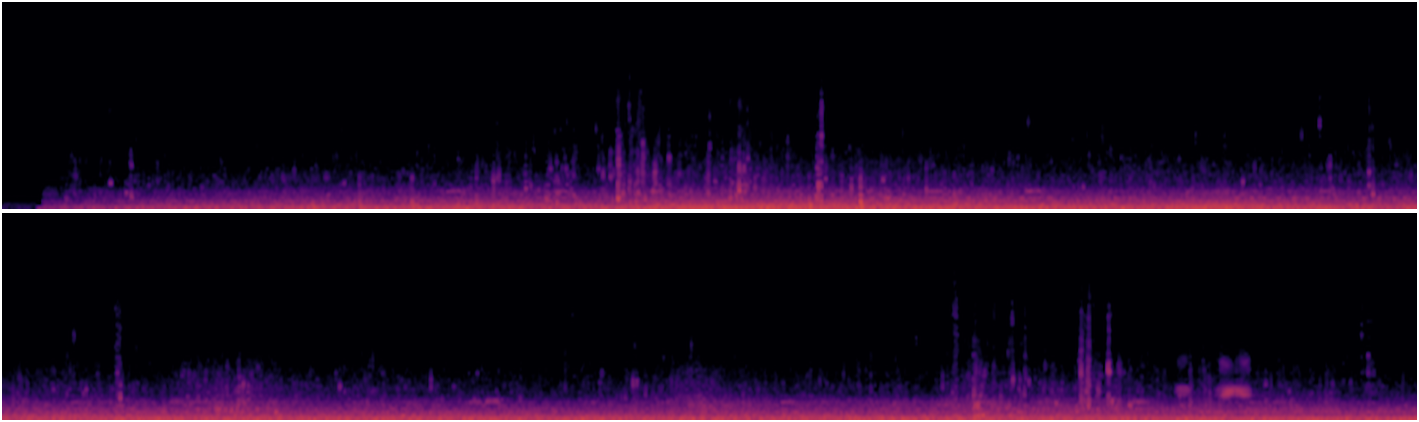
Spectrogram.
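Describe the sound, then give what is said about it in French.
Calm, windless morning ambience on an overcast, mild January beach in Vancouver: a steady, full wash of distant city hum and gentle sea, with brief faint higher sounds scattered over it. “It's a calm morning. I'm on Kitts Beach in Vancouver. It's slightly overcast and very mild for January.”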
